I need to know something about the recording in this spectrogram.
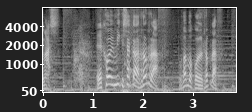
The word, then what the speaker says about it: Rockruff: El joven Mickey saca Rockruff. Pues vamos con el Rockruff. Vamos ahí, que he visto mucha gente decir Rockruff. Es como, ¿Rook por qué? Si es Rock de... como Roca y eso, ¿ves?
